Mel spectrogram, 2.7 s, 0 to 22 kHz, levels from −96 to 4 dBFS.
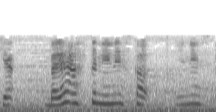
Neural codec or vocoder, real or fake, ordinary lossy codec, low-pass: none; real; MP3, 24 kbps; 7.2 kHz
